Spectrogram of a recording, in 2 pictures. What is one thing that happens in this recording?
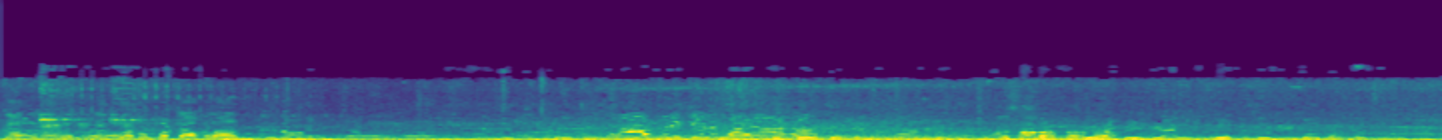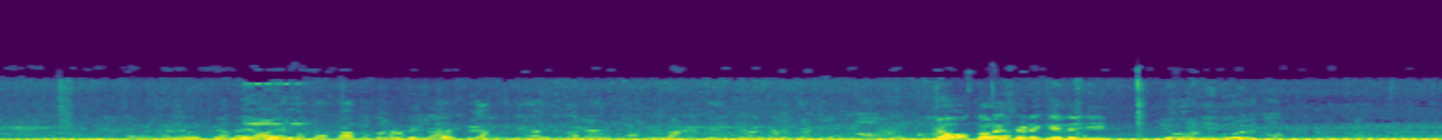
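Several men talk nearby, outdoors.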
